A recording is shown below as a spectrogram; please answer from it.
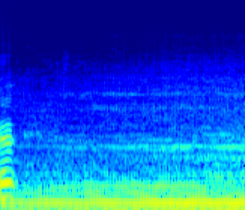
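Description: Small portable generator running steadily, with a constant hum, while powering the travel trailer through its shore-power cord.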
